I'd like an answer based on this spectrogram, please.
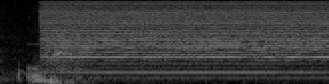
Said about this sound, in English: That's the lunch bell. Open the door, you can see for yourself.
